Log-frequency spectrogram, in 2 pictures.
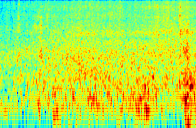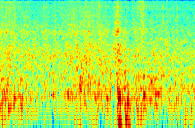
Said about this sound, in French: vous regardez avec vos oreilles le clapotis des vagues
